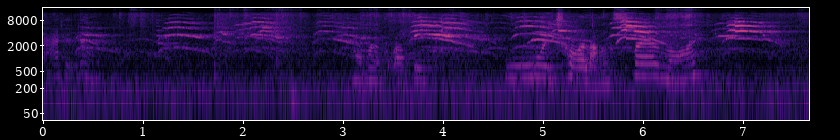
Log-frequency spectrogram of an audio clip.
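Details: Homeless kittens meowing: a string of high, arching mews, several overlapping, roughly one per second and growing louder toward the end, over a low murmuring background.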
